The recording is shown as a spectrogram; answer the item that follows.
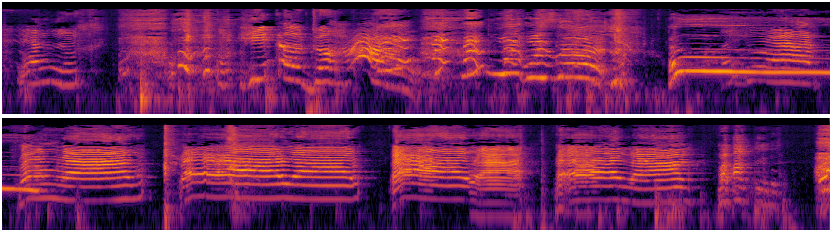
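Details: Husky puppy "talking" indoors in a small room: a run of yowling, whining howls that rise and fall in wavering bouts, one long steady wail near the middle, then several shorter harmonic moans separated by brief pauses.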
